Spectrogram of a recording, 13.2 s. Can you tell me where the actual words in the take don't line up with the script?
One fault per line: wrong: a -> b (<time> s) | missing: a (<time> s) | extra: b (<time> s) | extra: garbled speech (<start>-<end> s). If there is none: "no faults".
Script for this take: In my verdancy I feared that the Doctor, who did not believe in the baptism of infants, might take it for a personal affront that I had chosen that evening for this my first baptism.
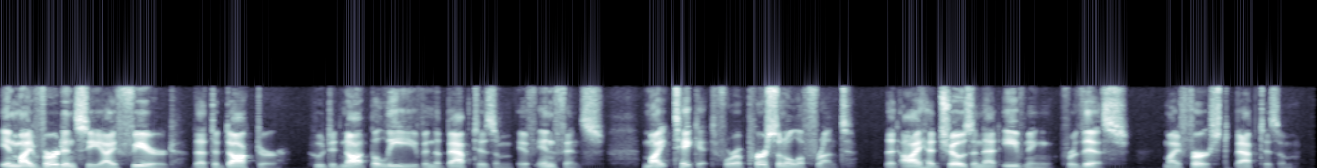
wrong: of -> if (5.2 s)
